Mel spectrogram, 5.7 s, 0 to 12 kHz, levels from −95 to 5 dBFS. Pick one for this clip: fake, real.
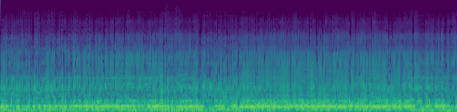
fake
